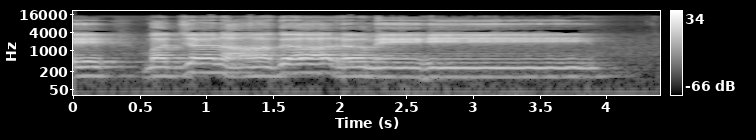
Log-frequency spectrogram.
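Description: A man's voice chanting a line of a Sanskrit verse in a melodic recitation. There is a brief break about half a second in, and the line ends on a long held note that stops just before the end.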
